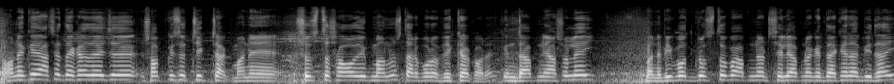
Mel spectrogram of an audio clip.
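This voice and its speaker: A man talks at a high pitch with fairly even intonation. Noticeable background noise runs underneath. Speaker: YouTube charity video host. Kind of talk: street interview. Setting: outdoors on street.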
